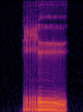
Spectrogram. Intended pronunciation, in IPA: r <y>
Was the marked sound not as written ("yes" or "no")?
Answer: no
